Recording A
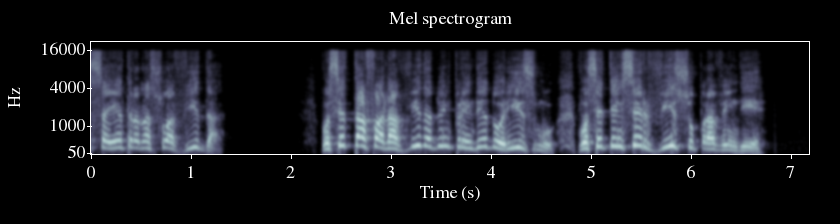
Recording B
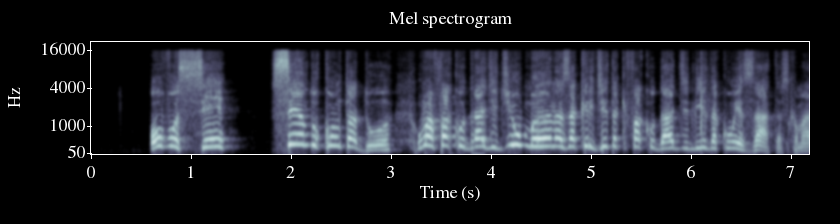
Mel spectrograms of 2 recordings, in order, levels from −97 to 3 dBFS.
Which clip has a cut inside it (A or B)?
B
